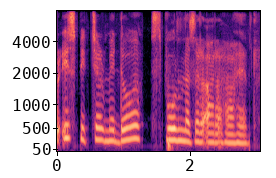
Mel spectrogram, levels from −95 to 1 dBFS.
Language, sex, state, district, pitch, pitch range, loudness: Hindi, female, Arunachal Pradesh, Longding, 230 Hz, 195-255 Hz, -16 LUFS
